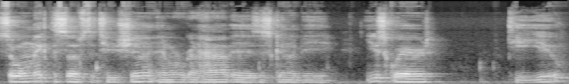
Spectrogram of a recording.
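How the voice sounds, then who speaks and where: A man speaks at a medium pitch and moderate pace, his tone dark, mellow and somewhat breathy. His pitch varies in an ordinary way, and room echo is audible. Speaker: math tutor on video channel. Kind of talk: tutorial. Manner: casual.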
